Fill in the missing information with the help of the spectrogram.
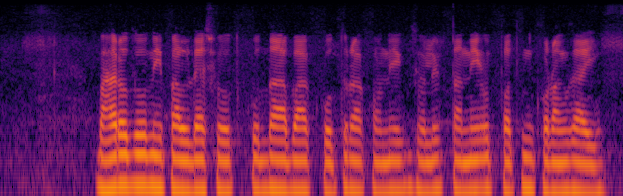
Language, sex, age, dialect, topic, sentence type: Bengali, male, 18-24, Rajbangshi, agriculture, statement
